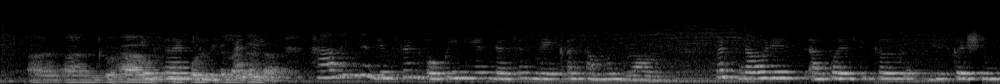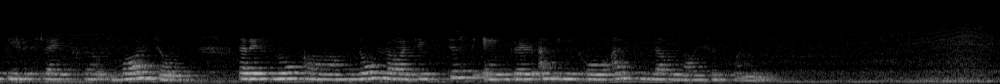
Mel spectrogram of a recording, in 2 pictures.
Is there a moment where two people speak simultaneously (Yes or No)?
Yes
